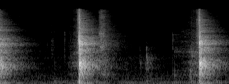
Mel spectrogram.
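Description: A knife slices a carrot, cut lengthwise and laid on its flat side, into thin half rings on a cutting board: two crisp, woody chops about a second apart, fairly loud, with no talking.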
